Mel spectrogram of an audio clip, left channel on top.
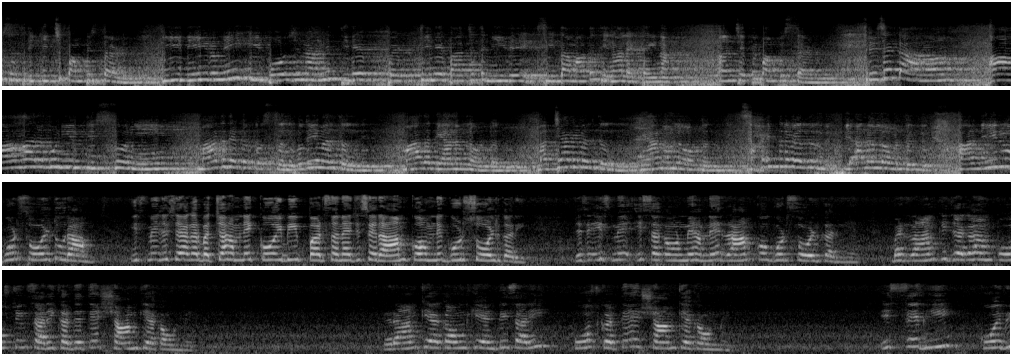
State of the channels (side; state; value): both; different; correlation -0.01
